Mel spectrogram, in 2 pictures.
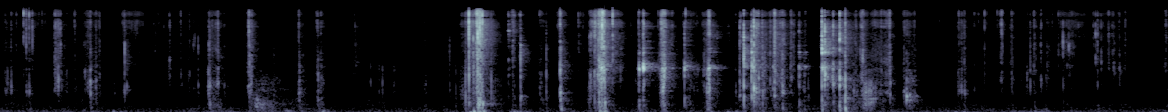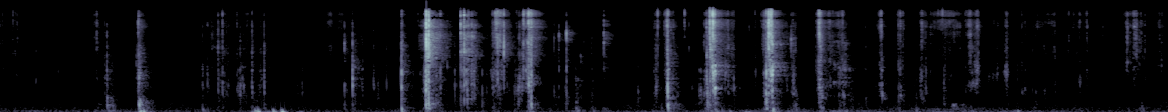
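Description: Soft clay and glossy slime being squeezed and stretched by hand. It makes scattered sticky crackles, clicks and tearing sounds in short clusters, with quiet gaps between them.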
